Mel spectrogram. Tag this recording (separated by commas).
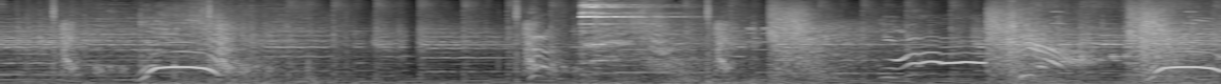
Music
